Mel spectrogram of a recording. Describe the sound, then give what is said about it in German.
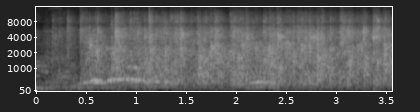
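A church audience breaks into sustained applause for God during a sermon, many hands clapping in a dense, steady wash that swells quickly and holds, with a few faint voices calling out beneath it. “Wollen wir Gott einmal einen Applaus geben?”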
